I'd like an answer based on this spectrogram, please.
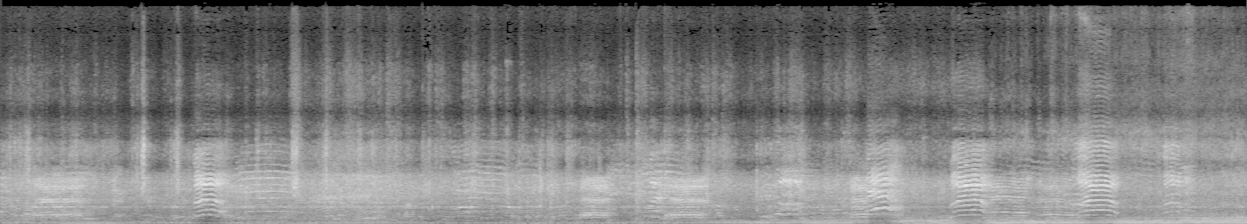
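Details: Gibas sheep calling at Bangsri animal market, Jepara, Indonesia: several tremulous, vibrato bleats scattered through the stretch, clustered toward the end, with constant human talk and market clamour underneath.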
